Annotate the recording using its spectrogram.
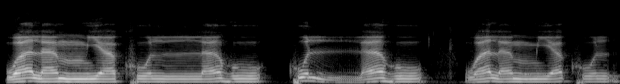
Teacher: kaf itu dia pangkal lidahnya nempel ke langit-langit atas yang Ke tulang yang keras.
